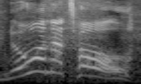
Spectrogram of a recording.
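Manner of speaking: high, loud triumphant cry; gloating shout. Acted. Villain gloats, voice rising.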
